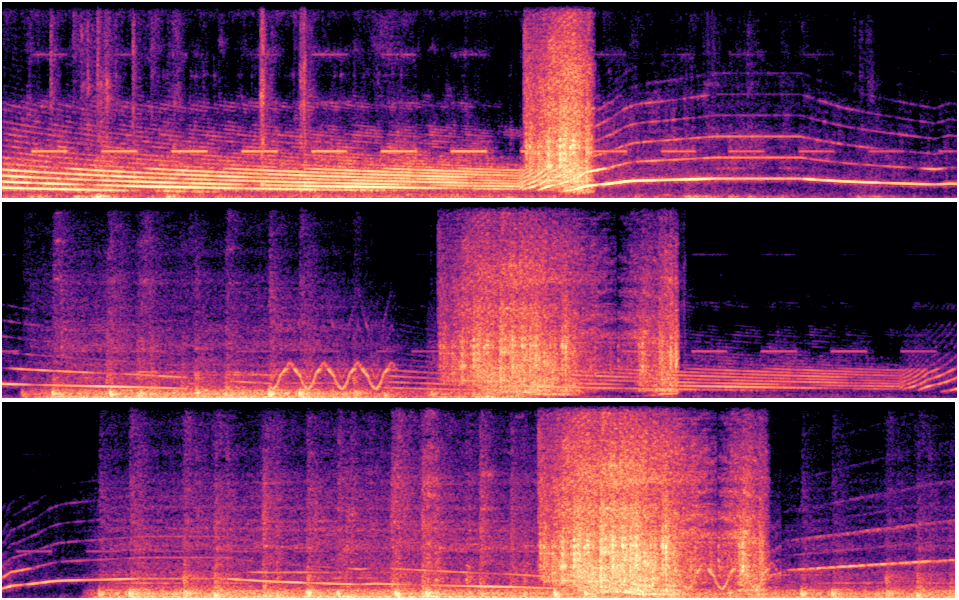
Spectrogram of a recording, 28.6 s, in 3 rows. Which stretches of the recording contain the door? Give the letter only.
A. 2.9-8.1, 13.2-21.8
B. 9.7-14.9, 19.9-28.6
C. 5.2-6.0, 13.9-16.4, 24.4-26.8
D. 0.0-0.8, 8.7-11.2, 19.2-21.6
C.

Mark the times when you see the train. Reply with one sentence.
You can hear the train from 9.7 to 14.9 s and from 19.9 to 28.6 s.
